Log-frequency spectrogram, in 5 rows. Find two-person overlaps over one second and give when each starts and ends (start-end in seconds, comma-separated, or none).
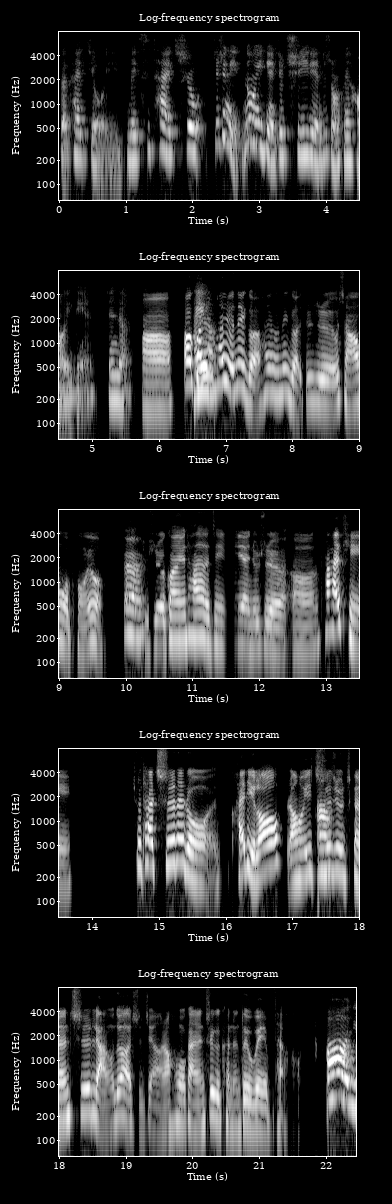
none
